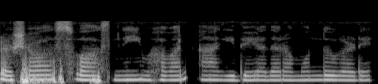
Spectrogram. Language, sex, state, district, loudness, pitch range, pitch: Kannada, female, Karnataka, Bidar, -20 LUFS, 200-210 Hz, 205 Hz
